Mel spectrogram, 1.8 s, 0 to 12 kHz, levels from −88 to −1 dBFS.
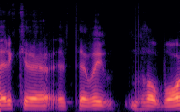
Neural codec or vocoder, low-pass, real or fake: codec, 24 kHz, 0.9 kbps, WavTokenizer, medium speech release version 1; 10.8 kHz; fake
